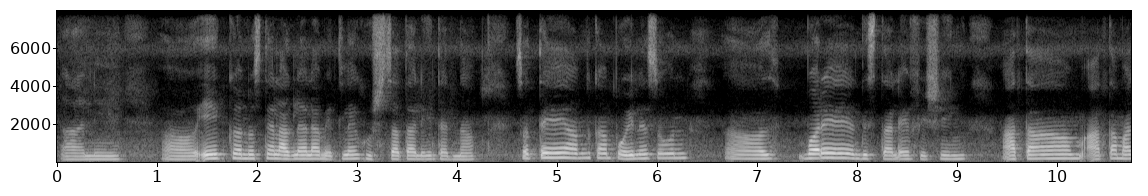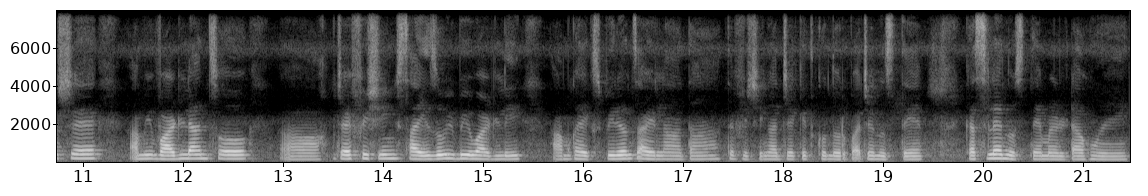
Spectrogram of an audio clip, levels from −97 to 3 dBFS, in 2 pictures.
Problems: constant background noise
